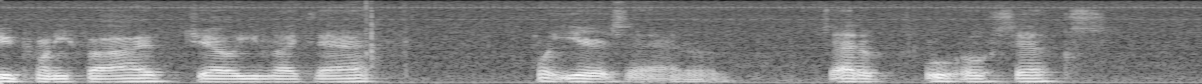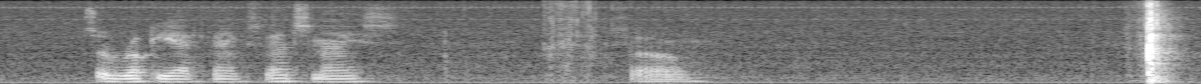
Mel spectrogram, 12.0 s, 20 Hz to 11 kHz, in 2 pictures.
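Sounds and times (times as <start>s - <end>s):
faint electrical hum: 0.0s - 12.0s
plastic card holder knock: 11.7s - 12.0s.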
